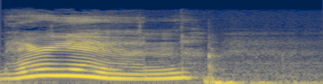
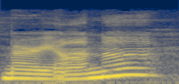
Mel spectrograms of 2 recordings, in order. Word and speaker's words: Marianne: Today we are talking about Leonard Cohen, the singer, songwriter, poet, and Marianne, the woman who he loved and inspired him. She's Norwe. She was Norwegian and her name is actually pronounced Mariana, but most people call her Marian.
